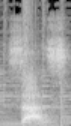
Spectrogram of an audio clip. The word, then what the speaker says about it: says: like he says but the correct pronunciation of this word which is says is SAS SAS SAS said and then deserve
